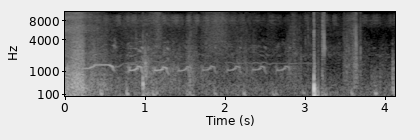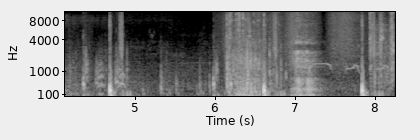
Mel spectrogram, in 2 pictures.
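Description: A horse in the Red Dead Redemption 2 video game gives a clear, wavering neigh, followed by several sharp hoof thuds and clops. The sounds are spaced out and come over faint ambient background noise, with another whinny near the end.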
